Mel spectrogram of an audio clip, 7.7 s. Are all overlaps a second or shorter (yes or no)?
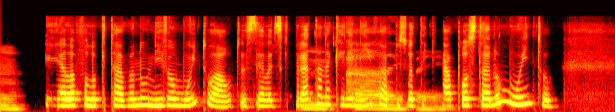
no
